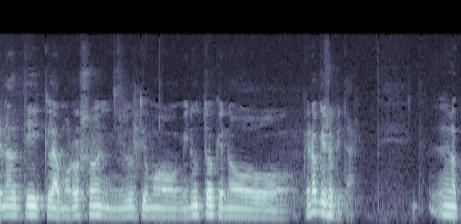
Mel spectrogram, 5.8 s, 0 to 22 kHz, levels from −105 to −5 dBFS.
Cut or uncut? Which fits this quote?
uncut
